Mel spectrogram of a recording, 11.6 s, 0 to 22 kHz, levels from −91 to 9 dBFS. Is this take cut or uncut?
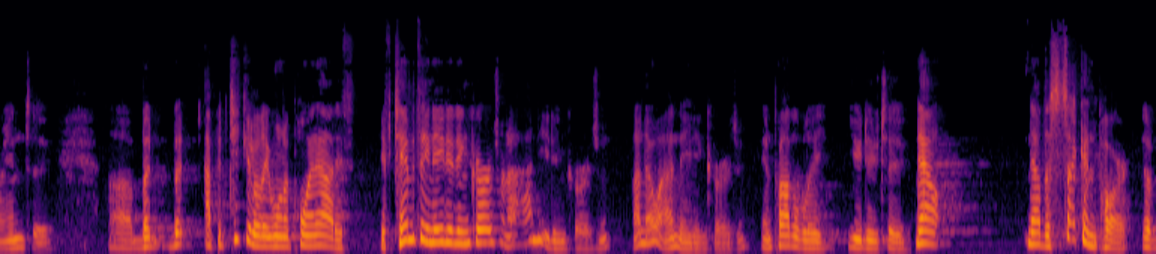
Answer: cut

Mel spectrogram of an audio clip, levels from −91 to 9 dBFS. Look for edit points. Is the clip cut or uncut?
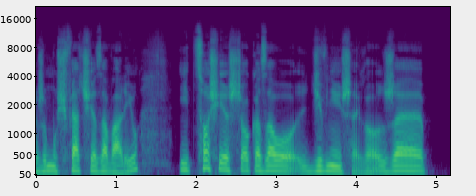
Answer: uncut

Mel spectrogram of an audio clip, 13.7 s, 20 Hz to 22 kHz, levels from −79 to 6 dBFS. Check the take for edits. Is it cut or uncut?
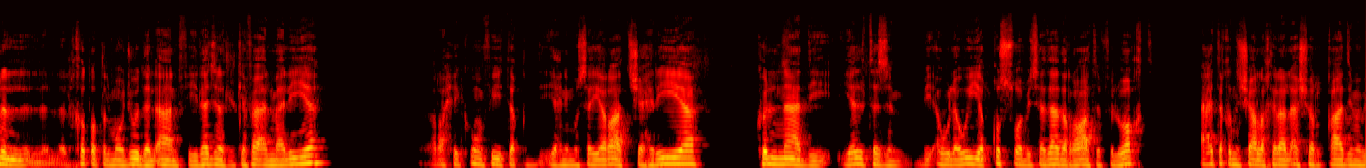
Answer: uncut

